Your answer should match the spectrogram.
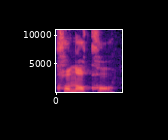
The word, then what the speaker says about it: conozco: Right away you know there's an issue because the original verb says conocer with a soft C sound, and right away in the yo form of the simple present indicative over there on the left, we've written conozco with the hard C sound.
